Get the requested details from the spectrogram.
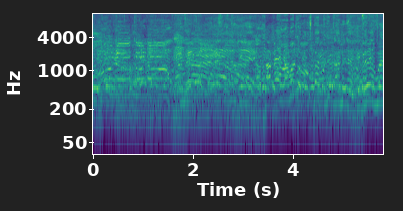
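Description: Several men talk and shout over each other nearby, outdoors.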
